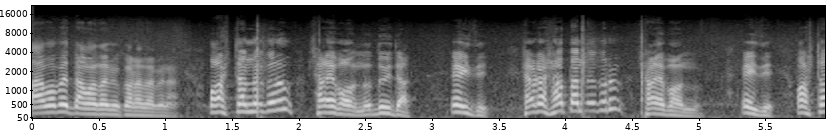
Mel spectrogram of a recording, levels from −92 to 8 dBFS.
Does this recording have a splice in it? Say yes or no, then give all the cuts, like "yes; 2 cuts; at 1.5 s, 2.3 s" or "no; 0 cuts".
yes; 1 cut; at 1.1 s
